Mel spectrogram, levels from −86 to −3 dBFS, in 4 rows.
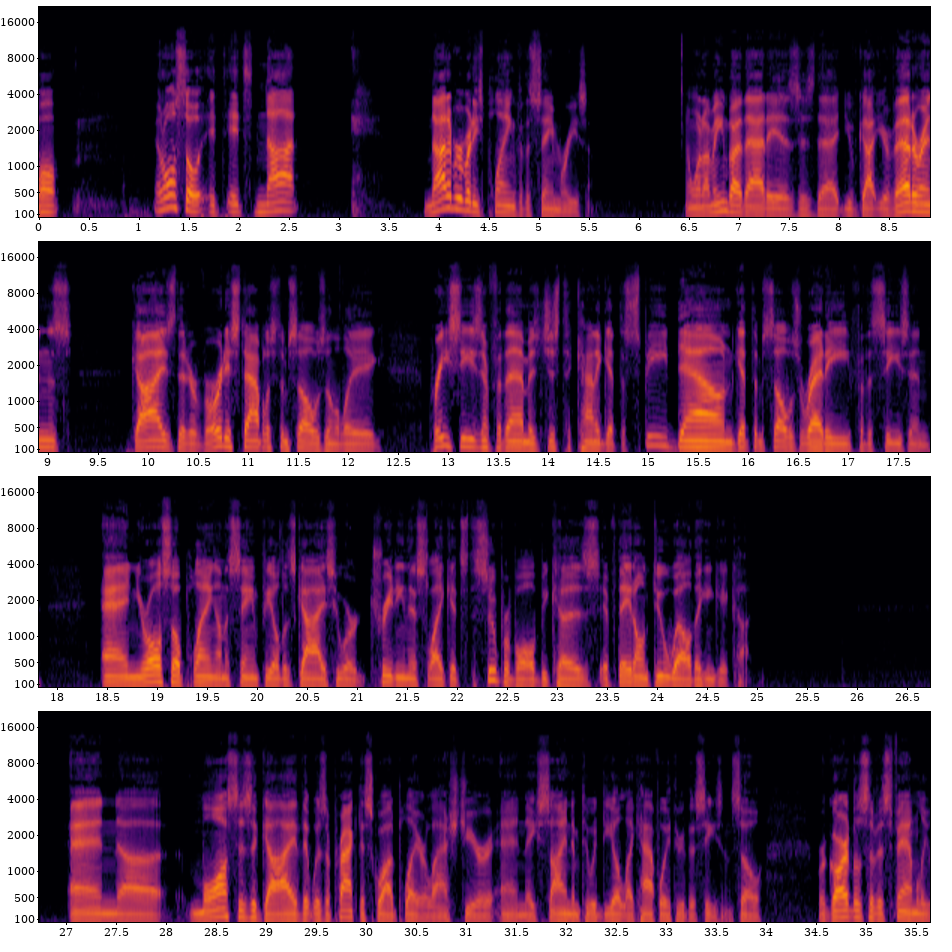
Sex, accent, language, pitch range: male, American, English, 95-125 Hz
